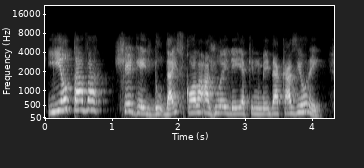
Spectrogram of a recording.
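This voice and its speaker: An older woman from Brazil preaching a sermon, telling a personal story and stressing key words slowly and emphatically. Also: mid-range voice, lo-fi sound.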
